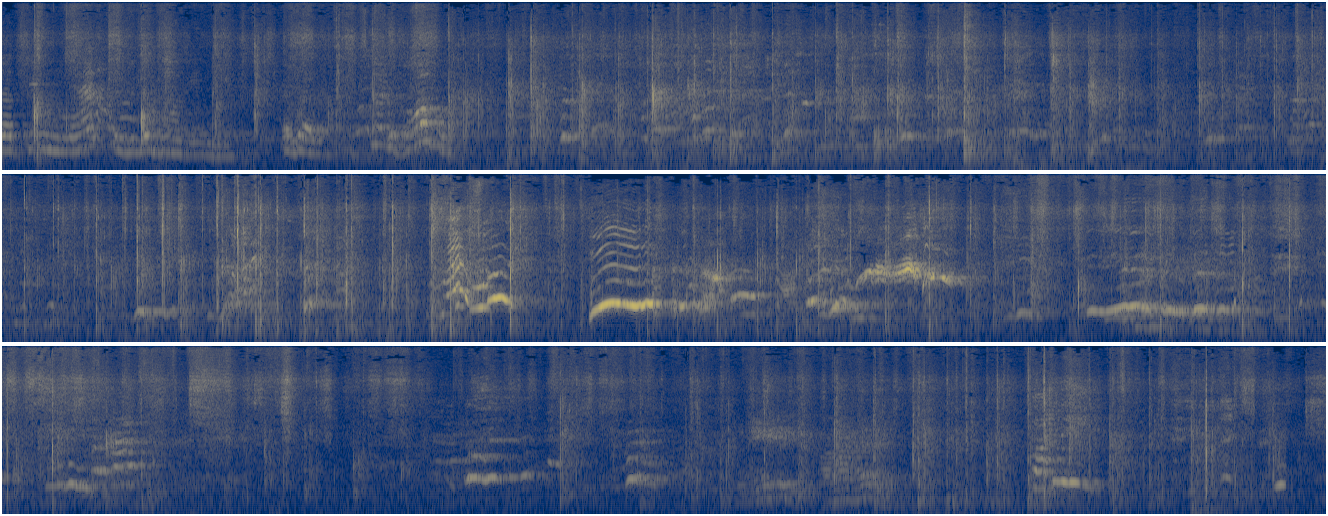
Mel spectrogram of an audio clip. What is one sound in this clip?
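Young children shout and squeal while playing outdoors.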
